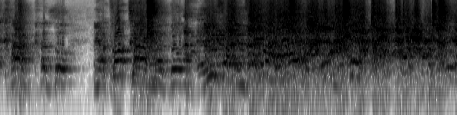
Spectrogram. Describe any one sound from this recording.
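A group of women and men laugh loudly together.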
